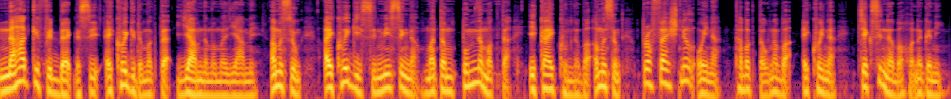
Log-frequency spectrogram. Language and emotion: Manipuri, happy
